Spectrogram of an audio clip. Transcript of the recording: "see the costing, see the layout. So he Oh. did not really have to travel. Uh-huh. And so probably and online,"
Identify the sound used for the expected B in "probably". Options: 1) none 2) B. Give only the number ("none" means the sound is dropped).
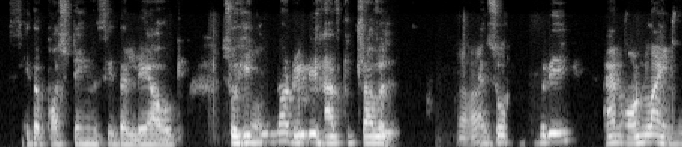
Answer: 1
